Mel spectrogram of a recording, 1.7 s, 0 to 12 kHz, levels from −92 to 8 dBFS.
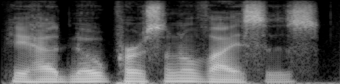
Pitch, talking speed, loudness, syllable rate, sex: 105 Hz, 175 wpm, -15 LUFS, 5.2 syllables/s, male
